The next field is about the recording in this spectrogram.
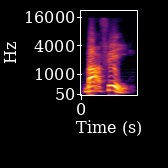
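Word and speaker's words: buffet: তারা শব্দ শুনে, শব্দের যে ভেরিয়েশন, এই যে বললাম, ধরা যাক আমি বুফের উচ্চারণ করছি, বুফের 3টা উচ্চারণ আছে, বাফেই, বাফেই, বুফেই।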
